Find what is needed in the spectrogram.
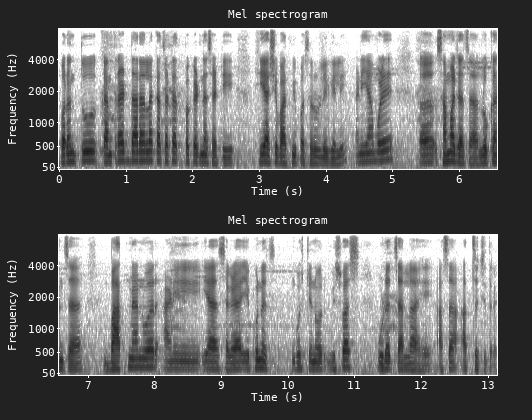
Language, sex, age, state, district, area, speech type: Marathi, male, 45-60, Maharashtra, Thane, rural, spontaneous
